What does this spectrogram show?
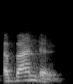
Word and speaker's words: abandon: short sound here then abandon the first a and the o are representing the schwa sound then finally razor razor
